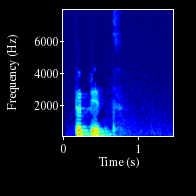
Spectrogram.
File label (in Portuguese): tapete portugal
